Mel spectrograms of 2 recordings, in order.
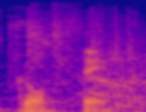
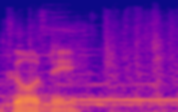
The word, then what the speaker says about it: Gothi: gothis by the way the proper pronunciation for that is gothy not go just going like made simpler because they have the sign of like when you have th then it's not like the p sound It's Kind the weird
